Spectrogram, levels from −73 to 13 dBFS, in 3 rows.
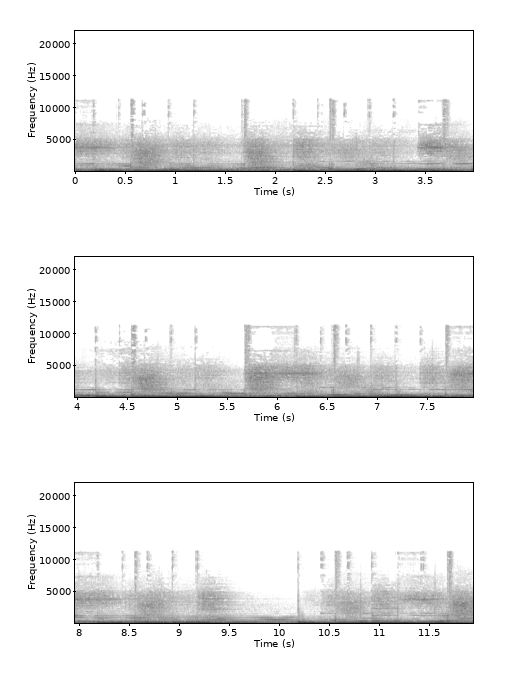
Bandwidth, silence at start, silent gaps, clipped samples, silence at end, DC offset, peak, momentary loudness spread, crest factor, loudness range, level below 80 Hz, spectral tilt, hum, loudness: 11.5 kHz; 0 s; none; under 0.1%; 0 s; under 0.1%; 0 dBFS; 7 LU; 10 dB; 1 LU; -12 dBFS; -7 dB/octave; none; -15 LUFS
